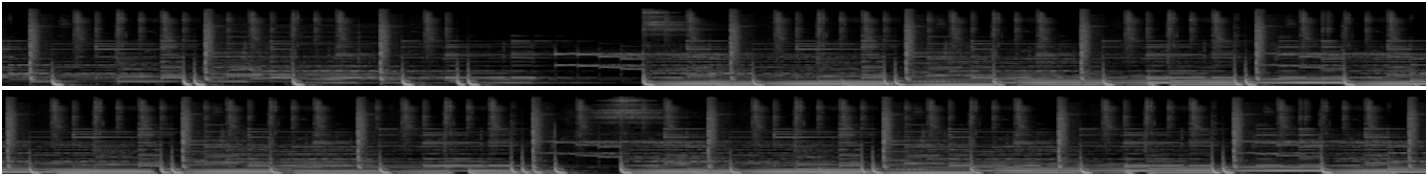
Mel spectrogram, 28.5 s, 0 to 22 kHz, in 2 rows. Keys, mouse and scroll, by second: 0.5 e, 0.7 z, 2.0 Tab, 2.6 Tab, 3.3 s, 4.7 y, 6.2 g, 6.5 x, 8.3 middle click, 9.4 scroll up 1, 9.7 middle click, 10.2 scroll up 1, 10.6 middle click, 11.9-12.4 scroll up 1, 12.4 middle click, 15.6 z, 23.2 2, 23.4 5, 23.6 Return, 24.8 double click, 26.0 5, 26.1 0, 26.2 Return, 26.3 0, 27.4 middle click, 28.1-28.4 scroll down 1.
